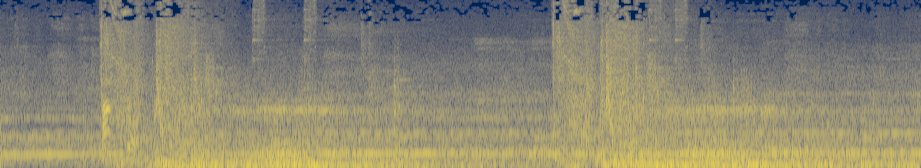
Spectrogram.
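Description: A magical spell crackles and whooshes.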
